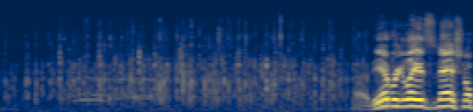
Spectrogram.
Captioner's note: applause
